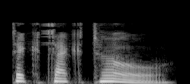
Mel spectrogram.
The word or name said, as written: ticktacktoe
